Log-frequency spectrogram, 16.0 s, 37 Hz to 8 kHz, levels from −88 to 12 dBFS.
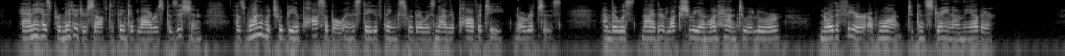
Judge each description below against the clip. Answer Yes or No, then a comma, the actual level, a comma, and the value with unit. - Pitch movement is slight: Yes, narrow, 1.9 semitones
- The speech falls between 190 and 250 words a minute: No, average, 175 wpm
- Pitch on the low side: No, high, 205 Hz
